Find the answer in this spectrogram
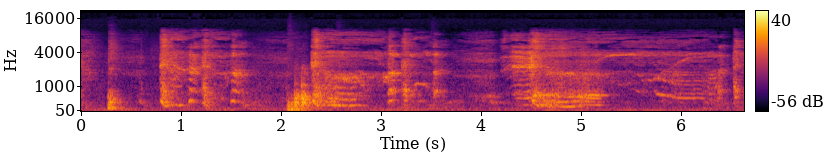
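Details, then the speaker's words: Audio example of whooping cough (pertussis, 100-day cough): repeated harsh coughing bursts in quick runs with gasping breaths between; paroxysmal cough that can leave one breathless or fainting. "कि अगर कोई इंसान इतना खांस रहा हो तो उसको सांस भी नहीं आएगा और वह बेहोश भी हो सकता है। यही होता था वूपिंग कफ में।"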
